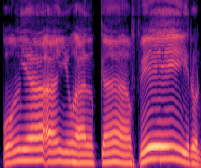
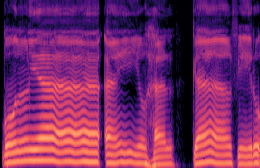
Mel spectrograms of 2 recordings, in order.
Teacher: Jadi jangan qul ya ayyuhal kafirun. Fi-nya jangan panjang, Fi-nya pendek, kosar. Tidak dipanjangkan, satu ketukan. Qul ya ayyuhal kafiru, ru-nya mad tobi, ini doma dengan waw mati.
